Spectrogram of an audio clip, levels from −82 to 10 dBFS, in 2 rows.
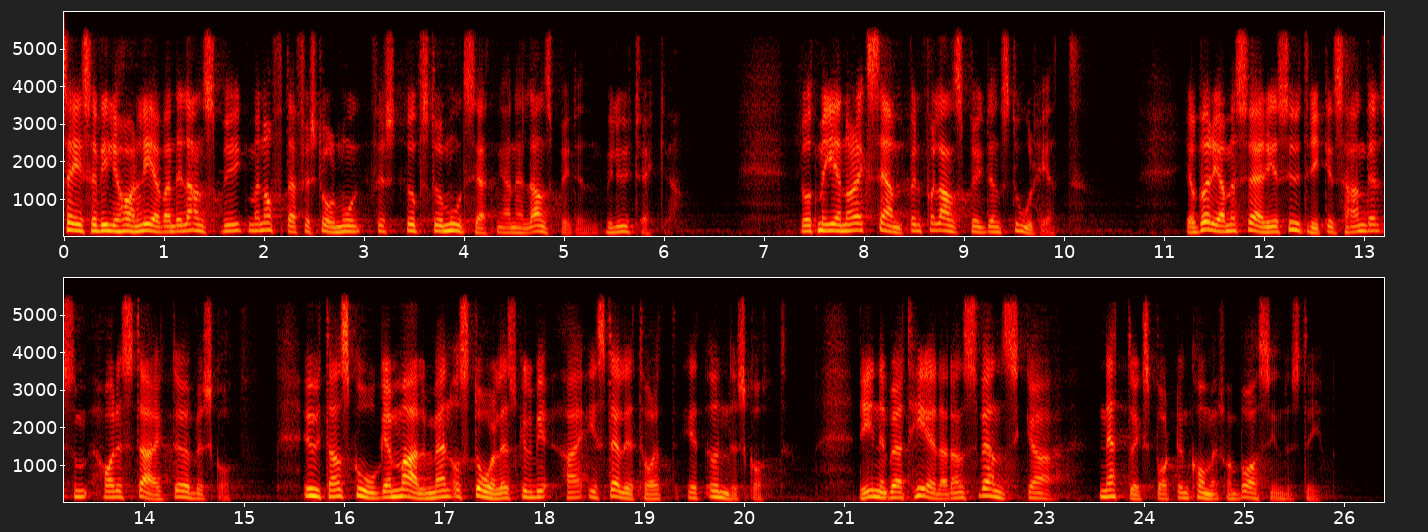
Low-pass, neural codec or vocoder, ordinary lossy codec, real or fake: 5.4 kHz; codec, 16 kHz, about 1 kbps, DyCAST, with the encoder's durations; none; fake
